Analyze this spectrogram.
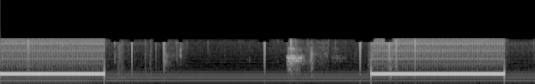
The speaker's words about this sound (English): You hear the phone ringing there. He's going to come on in a few minutes.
